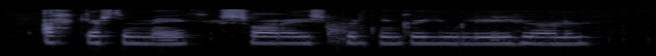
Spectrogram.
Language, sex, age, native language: Icelandic, female, 15, Icelandic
